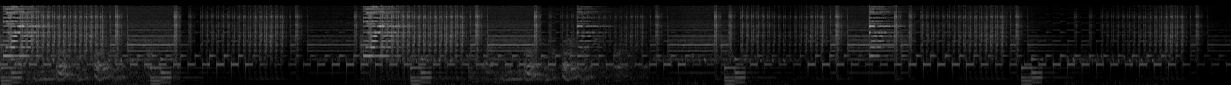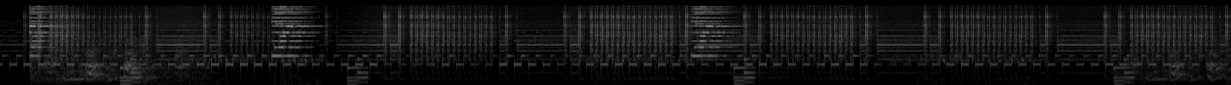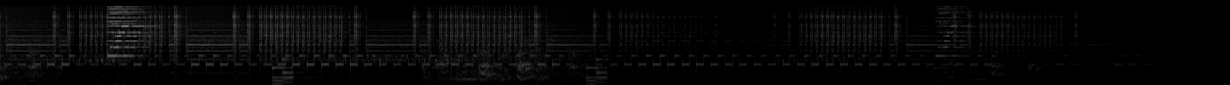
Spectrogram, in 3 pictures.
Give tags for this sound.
ok thats seals coins

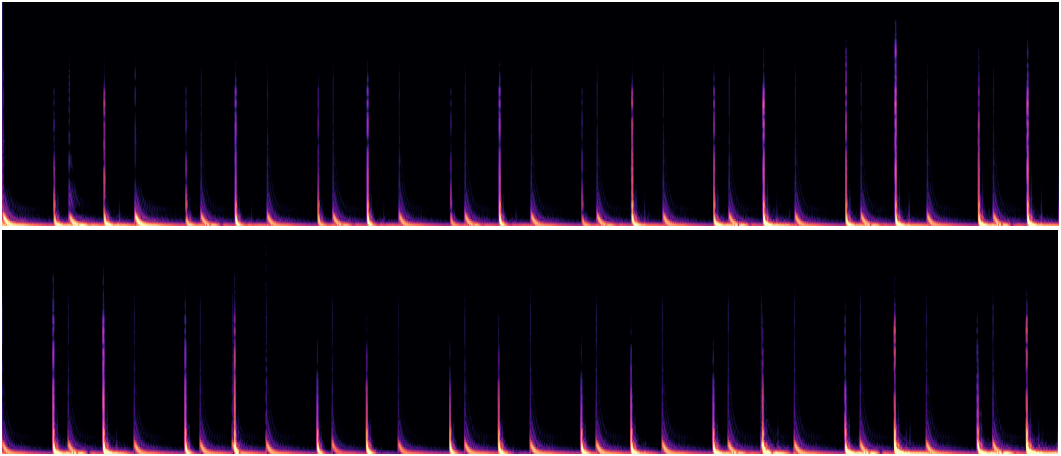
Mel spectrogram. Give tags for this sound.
dance groovy house kick

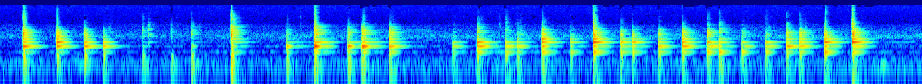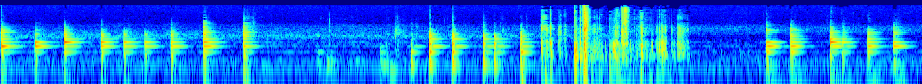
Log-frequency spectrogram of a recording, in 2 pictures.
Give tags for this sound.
field-recording hydrophone percussion tire

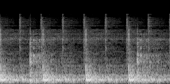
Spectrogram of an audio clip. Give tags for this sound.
beat drum drum-loop drums idm loop percs percussion-loop quantized

